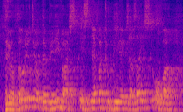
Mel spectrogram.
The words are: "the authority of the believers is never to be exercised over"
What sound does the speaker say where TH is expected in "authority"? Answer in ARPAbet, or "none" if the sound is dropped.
TH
